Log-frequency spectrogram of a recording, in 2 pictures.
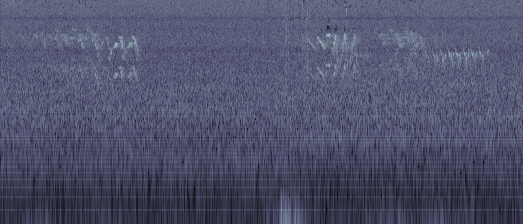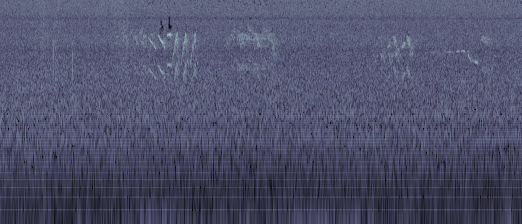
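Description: bird, myrtle warbler song

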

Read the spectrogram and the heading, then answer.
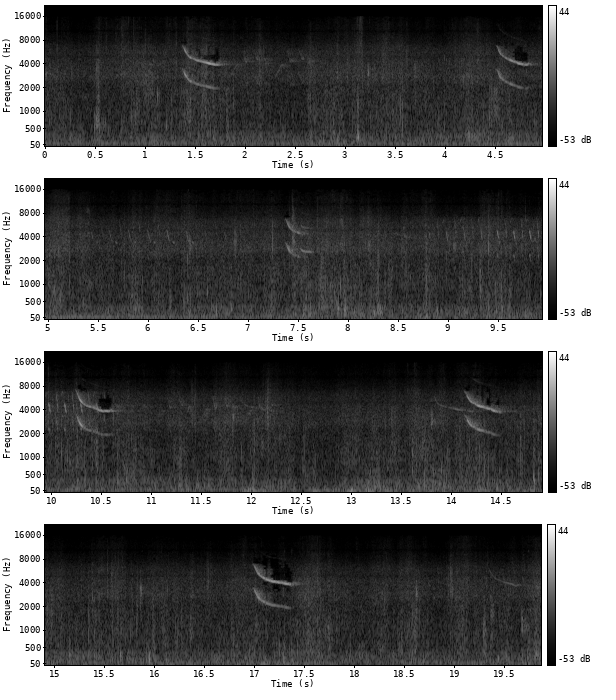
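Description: bird, red-winged blackbird song

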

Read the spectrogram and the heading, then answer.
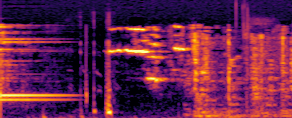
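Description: household object, doorbell ringing

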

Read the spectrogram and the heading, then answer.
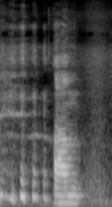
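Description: animal, cat meowing

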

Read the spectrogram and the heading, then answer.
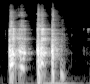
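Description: human body sound, throat clearing cough

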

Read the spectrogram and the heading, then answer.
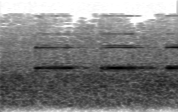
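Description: vehicle, truck reversing warning beeps

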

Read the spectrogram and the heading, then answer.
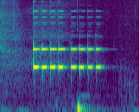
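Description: signal or alarm, alarm going off

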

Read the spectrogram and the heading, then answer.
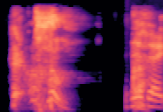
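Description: human body sound, sneeze

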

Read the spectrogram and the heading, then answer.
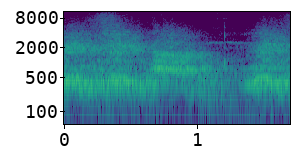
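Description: crowd, arena crowd chanting

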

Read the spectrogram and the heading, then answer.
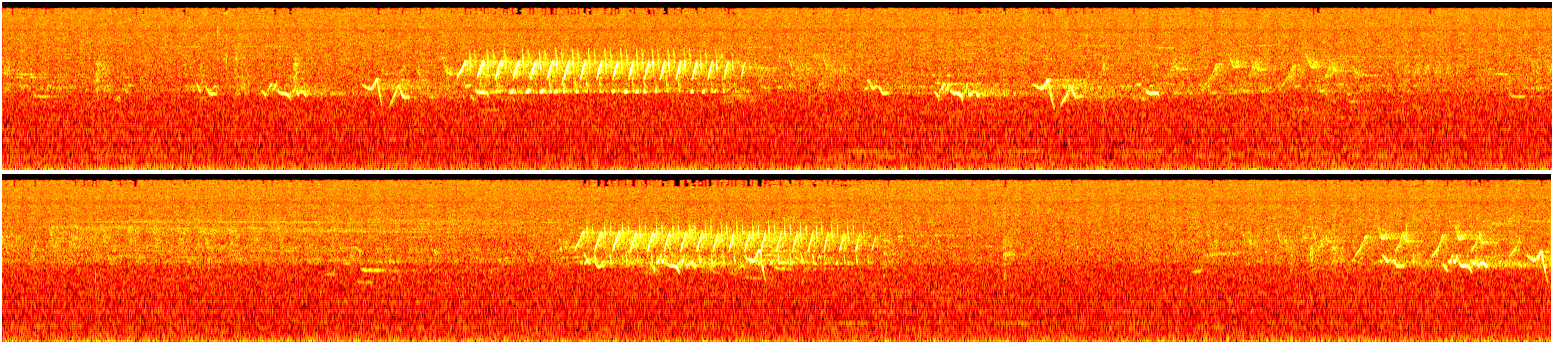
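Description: bird, swamp sparrow song

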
